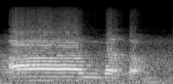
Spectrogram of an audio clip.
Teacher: দ্বিতীয় হামজাটা আলিফ হয়ে গেছে, এক আলিফ টান হয়ে হবে এটা। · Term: ইবদালি সানিয়াতি আলিফান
